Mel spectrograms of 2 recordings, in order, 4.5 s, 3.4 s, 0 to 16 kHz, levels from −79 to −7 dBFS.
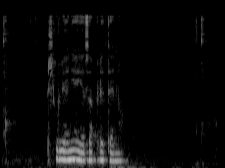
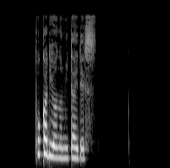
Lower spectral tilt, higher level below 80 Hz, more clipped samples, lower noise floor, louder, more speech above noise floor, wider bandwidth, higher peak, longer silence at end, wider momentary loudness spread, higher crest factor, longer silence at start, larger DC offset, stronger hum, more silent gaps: first, -5.5 dB/octave vs -3.5 dB/octave; about the same, -72 dBFS vs -76 dBFS; neither; second, -73 dBFS vs -85 dBFS; second, -35 LUFS vs -21 LUFS; second, 39 dB vs 65 dB; about the same, 11.5 kHz vs 11.5 kHz; second, -22 dBFS vs -2 dBFS; second, 0.4 s vs 1.5 s; first, 20 LU vs 11 LU; second, 16 dB vs 22 dB; second, 0.05 s vs 0.7 s; neither; neither; neither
